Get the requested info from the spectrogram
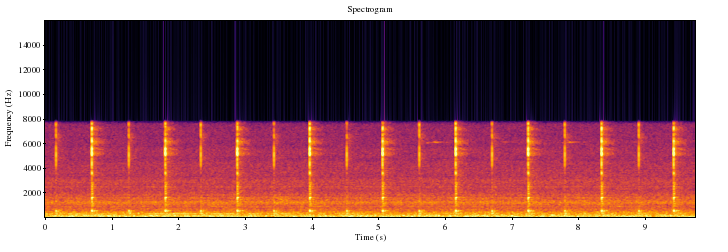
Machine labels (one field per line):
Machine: valve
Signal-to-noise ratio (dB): 0 dB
